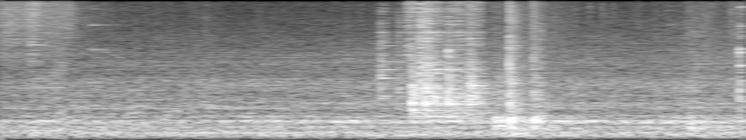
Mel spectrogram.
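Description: A metal spatula scrapes across a hot griddle.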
